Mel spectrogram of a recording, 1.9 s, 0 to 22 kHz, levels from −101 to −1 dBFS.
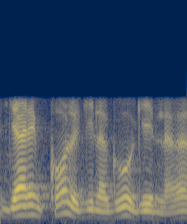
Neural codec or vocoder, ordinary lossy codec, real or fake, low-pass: none; none; real; 3.6 kHz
